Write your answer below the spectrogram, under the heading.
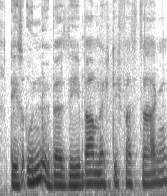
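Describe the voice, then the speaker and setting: Here a man speaks at a moderate pace with a medium pitch. His voice is somewhat breathy. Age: 40s. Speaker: former priest and hunter. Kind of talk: podcast interview.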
